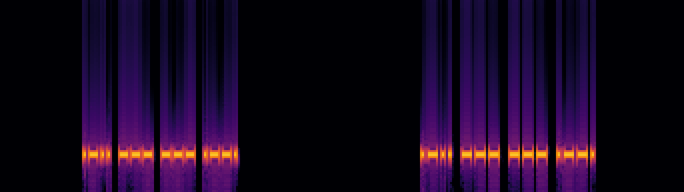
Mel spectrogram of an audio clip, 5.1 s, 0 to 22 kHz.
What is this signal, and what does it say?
Morse code, heard as a keyed tone, about 46 wpm, 700 Hz. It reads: LOOP LOOP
